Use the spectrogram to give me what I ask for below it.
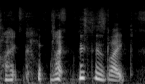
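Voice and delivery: usual speaking voice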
